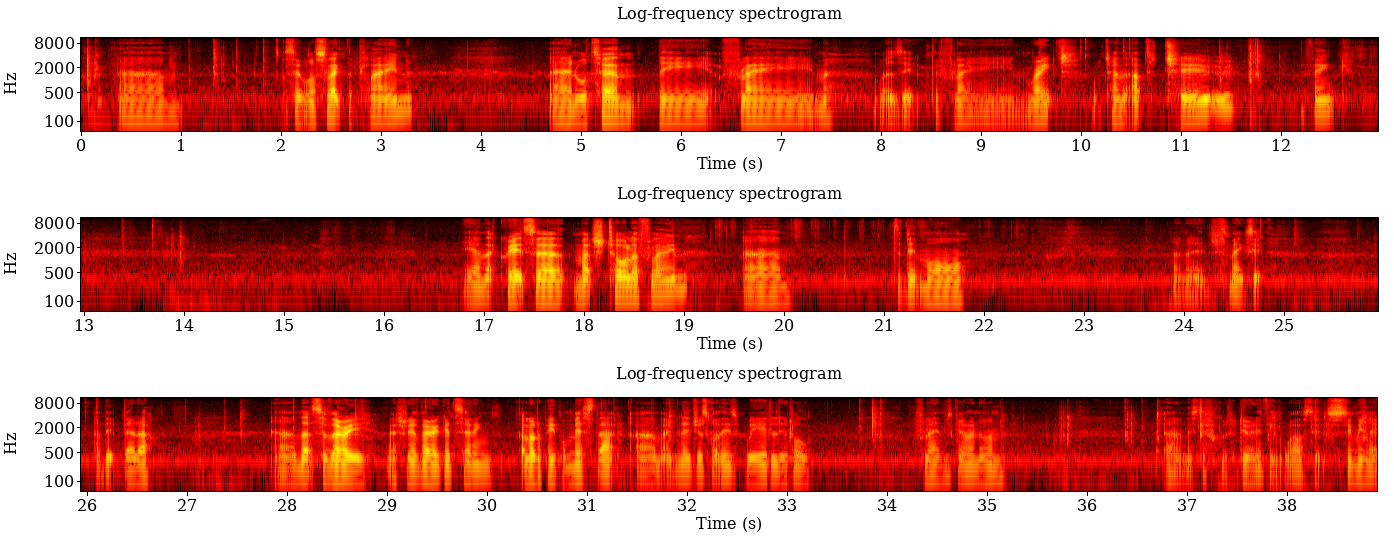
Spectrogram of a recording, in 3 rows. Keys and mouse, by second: 0.0 Escape, 8.6-12.4 drag, 13.4 click, 13.8 alt+a, 19.9-27.5 middle drag, 27.5-28.5 right drag, 29.9 middle click, 30.7-31.8 right drag, 33.5 middle click, 35.9 alt+a, 37.1 middle click, 38.3 middle click.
